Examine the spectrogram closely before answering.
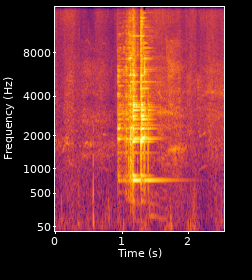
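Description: A post driver clangs loudly against a metal fence post.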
